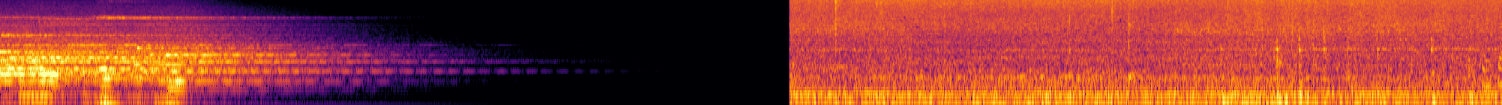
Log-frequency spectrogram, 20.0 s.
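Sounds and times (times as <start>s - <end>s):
vegetables sizzling in a pot: 10.6s - 20.0s
wooden spoon stirring: 15.0s - 20.0s.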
